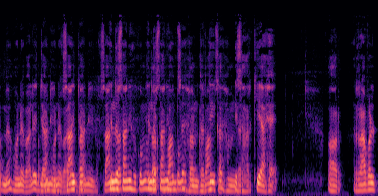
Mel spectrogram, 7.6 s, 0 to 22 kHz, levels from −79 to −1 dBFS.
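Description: From 0.75 s to 4.81 s a doubled audio track appears: a second full-band copy trails about 0.7 s behind at roughly equal loudness, likely from a slower capture path. Unlike an echo, it carries no decay or room colour and cuts in and out abruptly.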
